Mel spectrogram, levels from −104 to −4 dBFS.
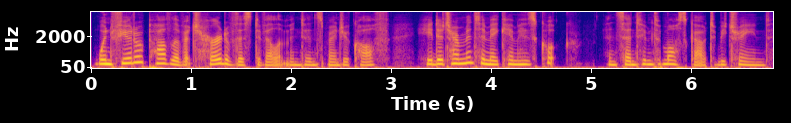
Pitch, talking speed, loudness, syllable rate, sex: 200 Hz, 210 wpm, -19 LUFS, 5.8 syllables/s, female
